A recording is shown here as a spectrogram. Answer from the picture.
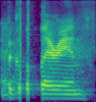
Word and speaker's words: Belglarian: Her name is Lilith Belglarian. Am I saying it right? Yeah, Belglarian.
